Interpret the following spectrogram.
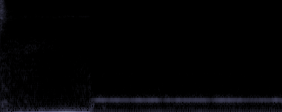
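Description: Near silence, with a very faint steady tone starting about two-thirds of a second in.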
